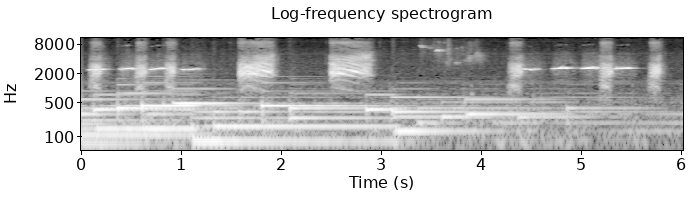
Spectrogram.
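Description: Background music with sustained notes, with two harsh squawks from a blue-and-yellow macaw about two seconds in.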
